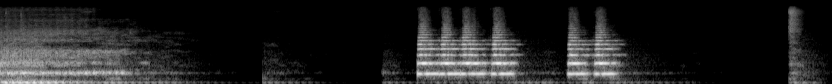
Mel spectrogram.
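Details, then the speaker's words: Honda ADV 150/160 scooter dual snail horn set: short honks carry only one steady mid-pitched tone with no second note, so one horn is dead; cause unknown, possibly a broken wire or faulty horn. "ya jadi suaranya sebelah ini hidupnya teman-teman jadi Sudah bisa kita lihat ya Eh Apakah ini ada kabel yang putus atau mungkin eh klaksonnya itu yang bermasalah gitu ya"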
